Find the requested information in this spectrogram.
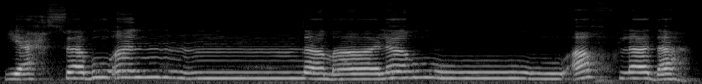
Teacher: یحسب ان مالہ، میم کو کھینچیں گے، ایک الف کی مقدار الف مدہ ہے، ہا کے اوپر الٹا پیش بھی ہے اور مد بھی ہے تو اس کو لمبا کھینچیں گے، تین الف کی مقدار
